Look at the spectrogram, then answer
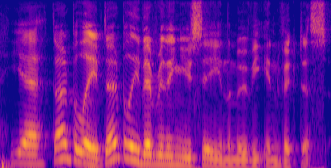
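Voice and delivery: usual speaking voice

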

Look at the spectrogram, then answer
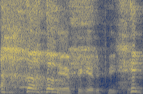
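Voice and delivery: laughing through the line; giggling while saying it. Real, not acted. Host laughing echo.

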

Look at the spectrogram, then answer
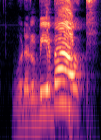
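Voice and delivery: sudden high, loud squeaky voice on the last words; mock squeak. Goofy squeak. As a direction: jokes about losing his train of thought, squeaks out the phrase. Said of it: "Already losing it".

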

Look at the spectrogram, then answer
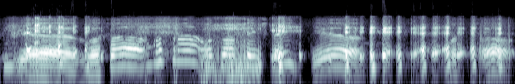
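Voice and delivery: high, hyped-up shout-out; excited greeting. Real, not acted. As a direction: greet the crowd with energy. Guest greets a college audience.

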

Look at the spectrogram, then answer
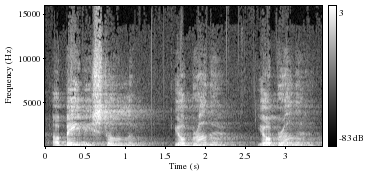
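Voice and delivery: very high-pitched crow chatter. A narrator's reading. Crows tell Apollo who stole the cows, high chattering voices. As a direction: repeat it like tattling crows, pitched far up. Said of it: "The crows chattered".

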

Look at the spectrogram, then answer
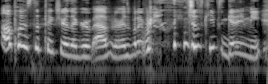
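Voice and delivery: giggling through the words, real laughter; can't stop laughing while apologizing. Real, not acted.

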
